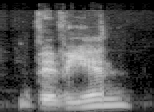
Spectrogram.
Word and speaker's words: Vivian: Now, Vivian.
